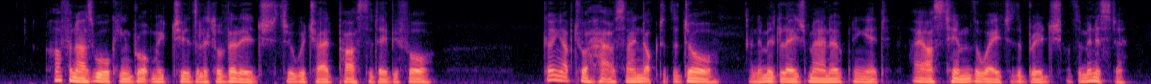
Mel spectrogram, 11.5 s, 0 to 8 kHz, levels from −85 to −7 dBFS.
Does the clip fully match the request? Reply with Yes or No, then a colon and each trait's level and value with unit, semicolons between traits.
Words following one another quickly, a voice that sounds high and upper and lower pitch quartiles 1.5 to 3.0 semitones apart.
No: fast, 240 wpm; low, 100 Hz; average, 2.7 semitones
